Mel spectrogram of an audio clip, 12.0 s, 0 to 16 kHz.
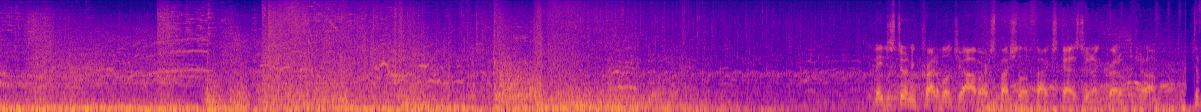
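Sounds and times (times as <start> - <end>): explosion rumble: 0.0 - 11.8.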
